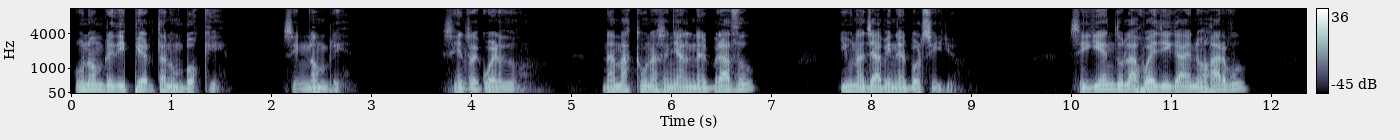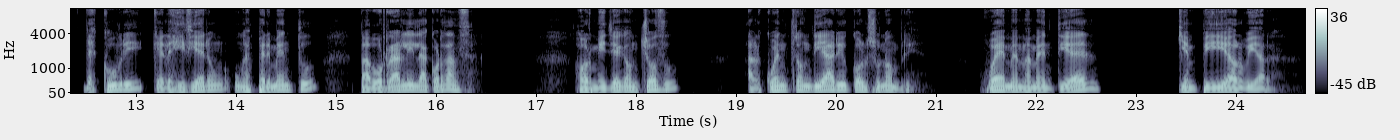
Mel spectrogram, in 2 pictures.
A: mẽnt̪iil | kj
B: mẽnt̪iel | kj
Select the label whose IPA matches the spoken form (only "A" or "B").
B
